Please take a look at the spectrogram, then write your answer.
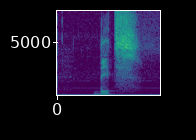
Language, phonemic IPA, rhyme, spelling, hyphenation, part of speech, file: Dutch, /bɪts/, -ɪts, bits, bits, adjective / noun, Nl-bits.ogg
- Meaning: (adjective) 1. abrupt, snappy, unfriendly 2. prone to biting; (noun) plural of bit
